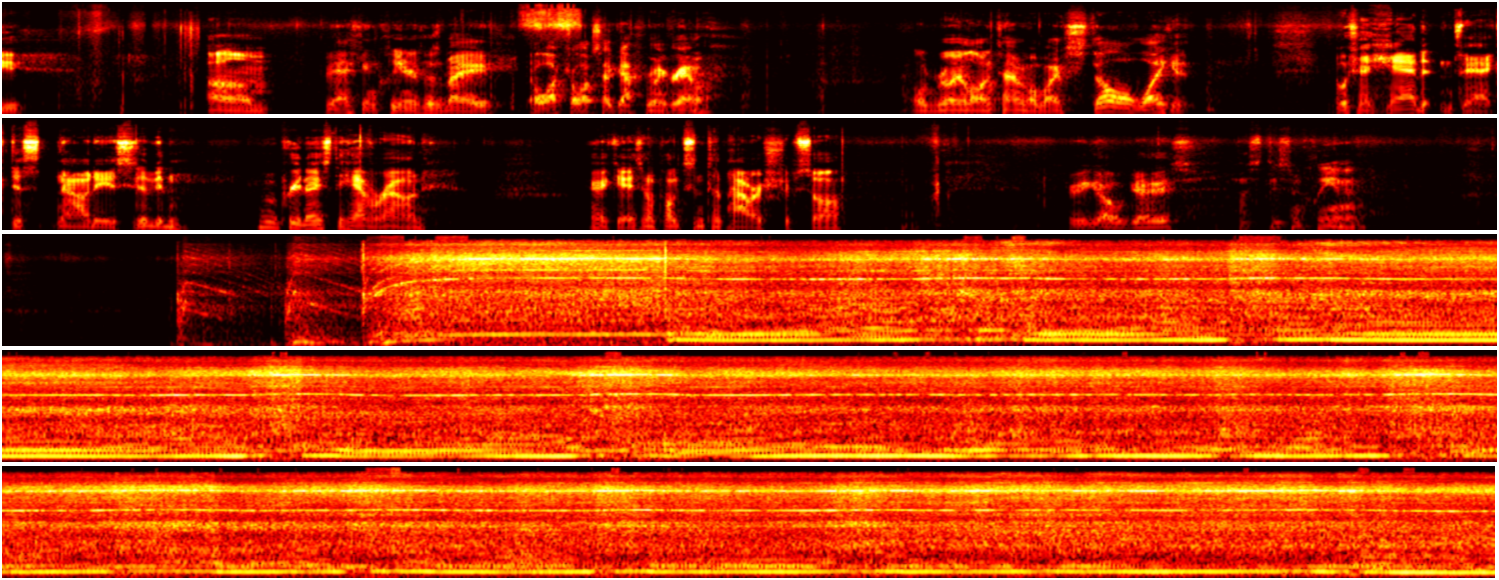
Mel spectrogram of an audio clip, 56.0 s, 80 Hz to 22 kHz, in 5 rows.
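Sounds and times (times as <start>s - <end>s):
vacuum cleaner motor whining: 3.9s - 4.6s, 23.7s - 56.0s.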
